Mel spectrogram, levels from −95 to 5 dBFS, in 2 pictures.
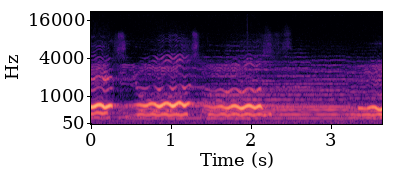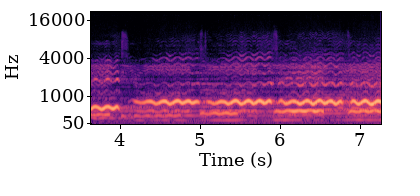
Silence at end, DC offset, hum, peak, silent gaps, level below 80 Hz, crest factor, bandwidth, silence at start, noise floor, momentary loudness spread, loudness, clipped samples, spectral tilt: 0 s; under 0.1%; 60 Hz at -65 dBFS; -8 dBFS; none; -62 dBFS; 12 dB; 5.2 kHz; 0 s; -39 dBFS; 22 LU; -19 LUFS; under 0.1%; -6 dB/octave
